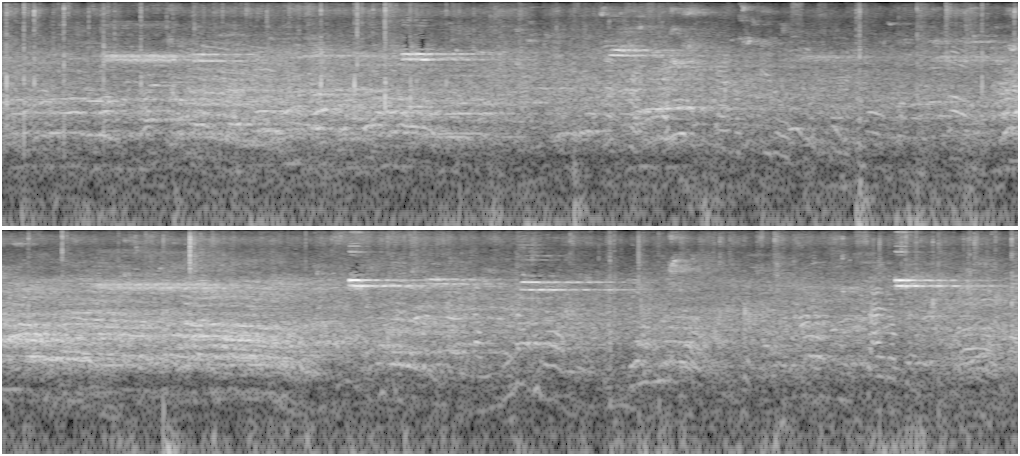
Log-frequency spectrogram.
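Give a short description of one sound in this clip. Many people talk and call out in a large echoing hall.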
